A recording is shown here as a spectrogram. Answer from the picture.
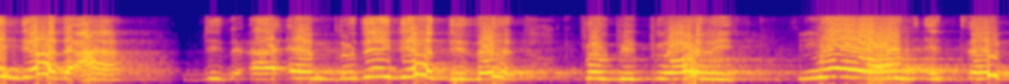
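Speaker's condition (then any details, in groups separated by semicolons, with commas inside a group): Cerebral palsy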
